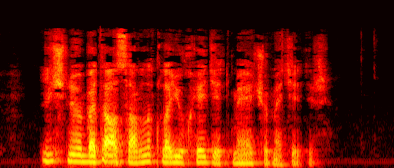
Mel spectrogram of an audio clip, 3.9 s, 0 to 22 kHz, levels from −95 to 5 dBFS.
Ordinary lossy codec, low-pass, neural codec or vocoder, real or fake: AAC, 32 kbps; 10.8 kHz; none; real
